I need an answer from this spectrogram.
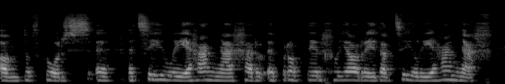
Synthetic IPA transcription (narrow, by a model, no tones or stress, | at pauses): ɔndʊθɡ̥ʊrsəətʰejlˠɨəɦaŋaχarəbrɔdɪrχwɪɔɾɨdartʰejlˠɨəɦaŋaχ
